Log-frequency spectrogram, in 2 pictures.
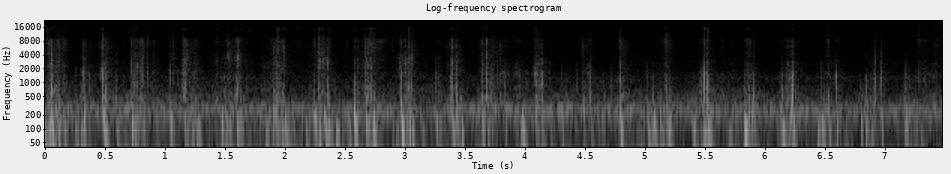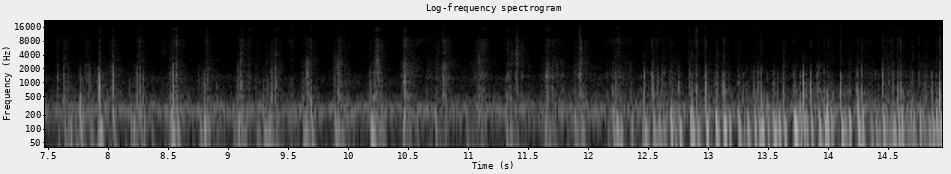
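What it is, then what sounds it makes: Cotton candy cloud slime being squeezed. Fingertips with long red nails press into, grip and squeeze a flattened, hand-sized, solid light-blue cotton candy cloud slime with a rough, fibrous surface. The result is a rapid, uneven stream of soft, low, crackly crunching pops, about three per second. Near the end, the squeezing grows deeper and louder.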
